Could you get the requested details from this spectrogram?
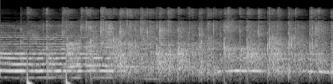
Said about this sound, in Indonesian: Ya, kita ada 20 ribu orang di sini di iya. ruangan ini ya. Dengan tepuk tangan makanya rame banget. Rame, rame.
